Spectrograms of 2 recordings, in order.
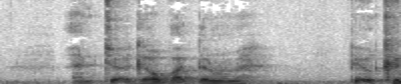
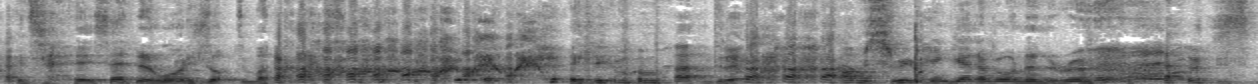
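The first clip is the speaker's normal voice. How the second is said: real laughter through the words, pitched up; can't stop laughing as he tells the punchline; higher, slow, giggling delivery; laughing while talking; 4 semitones higher, slower than usual. Real, not acted. Laughing retelling of prank.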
